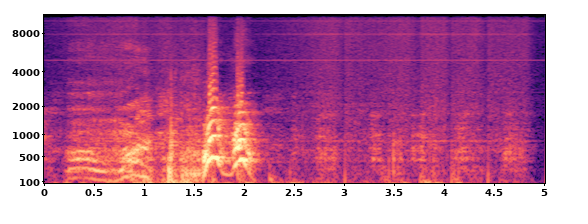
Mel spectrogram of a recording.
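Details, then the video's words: German Shorthaired Pointer playing and chasing with another dog named Buster; a whiny, rising-and-falling vocal burst with harmonic whimpers and a couple of sharp barks early on, then quieter scuffling and rustling noises. "German shorthair pointer just playin around"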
